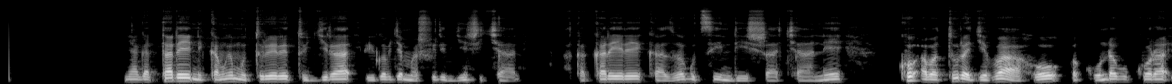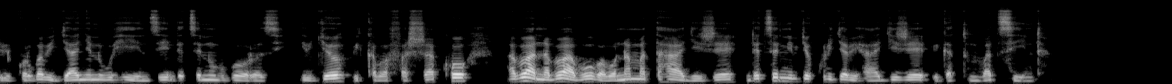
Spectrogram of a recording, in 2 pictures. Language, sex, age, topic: Kinyarwanda, male, 25-35, education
